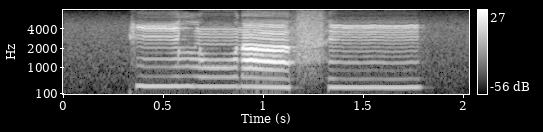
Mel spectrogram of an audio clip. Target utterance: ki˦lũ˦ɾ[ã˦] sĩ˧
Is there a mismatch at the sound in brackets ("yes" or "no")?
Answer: no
